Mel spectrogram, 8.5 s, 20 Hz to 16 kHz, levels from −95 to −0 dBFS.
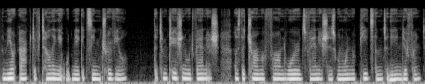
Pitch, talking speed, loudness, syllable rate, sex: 175 Hz, 205 wpm, -18 LUFS, 5.5 syllables/s, female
